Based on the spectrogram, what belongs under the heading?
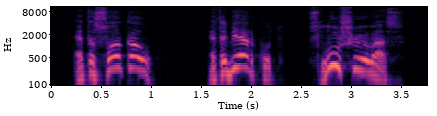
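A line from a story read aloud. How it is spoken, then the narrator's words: Shouted. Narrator (Russian): я закричал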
